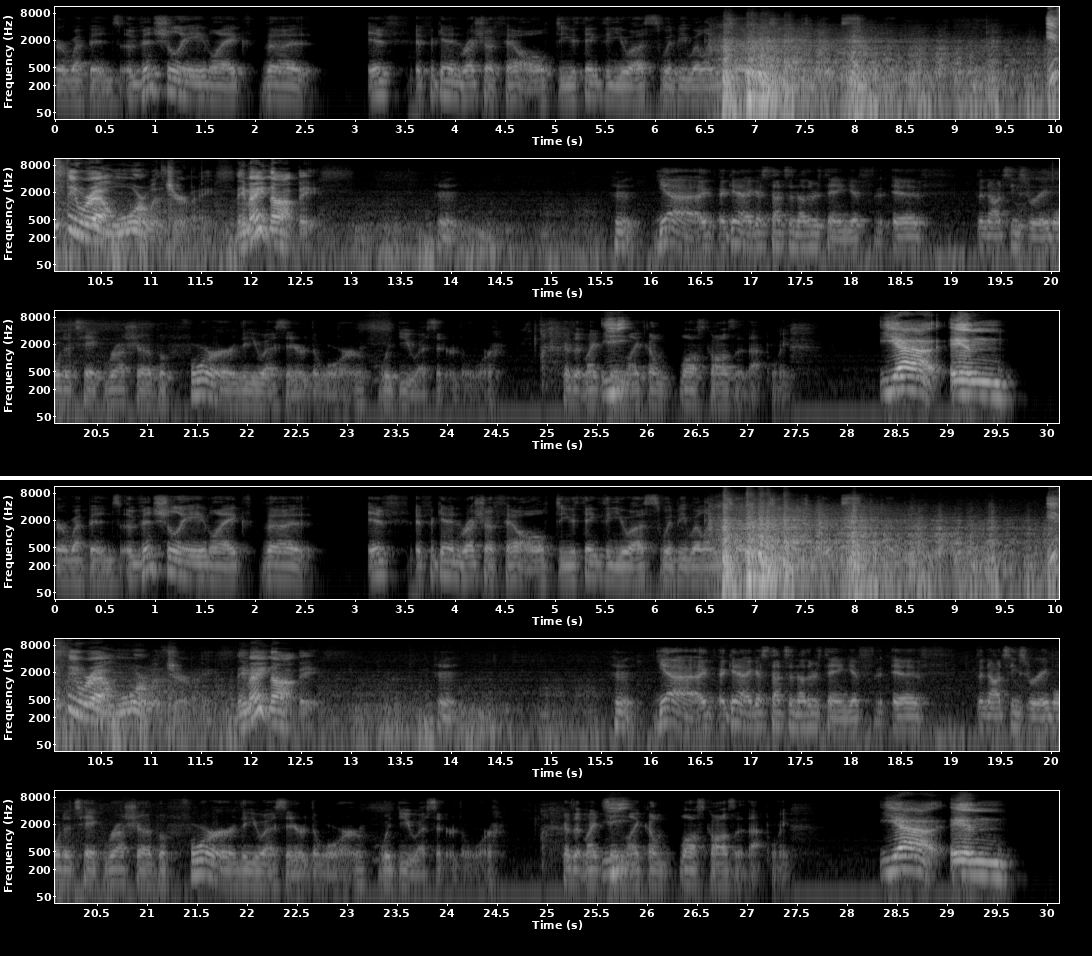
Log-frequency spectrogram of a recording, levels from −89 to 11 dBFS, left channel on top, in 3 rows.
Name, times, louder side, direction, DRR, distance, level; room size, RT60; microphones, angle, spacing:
voice 1, 0.0-2.5 3.1-8.4 13.8-14.1 15.6-18.9 19.2-24.6 25.1-27.4, right 1 dB, 20° right, 1.1 m, -41 dB
Thunder, 6.5-16.0 16.3-16.9 17.2-18.2 18.6-20.3, right 2 dB, 85° right, 3.7 m, -35 dB
voice 2, 9.9-11.4 11.7-12.6 24.9-25.2 25.5-25.8 28.3-29.6, left 5 dB, 55° left, 2.3 m, -27 dB
13.5 x 5.4 x 3.2 m
head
